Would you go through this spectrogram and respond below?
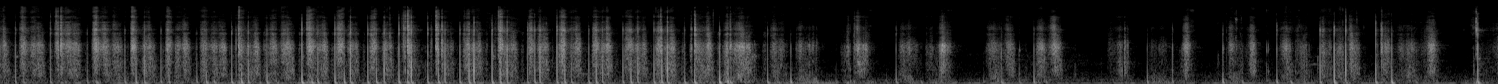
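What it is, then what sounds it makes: Small wooden toy car. A small solid wooden toy car with round wheels is held up and tapped and scratched with long nails on its body and wheels. Rapid, irregular dry clicks and scratchy taps, bright and crisp with almost no ring, run dense for about seven seconds, then thin into sparser, quieter taps.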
